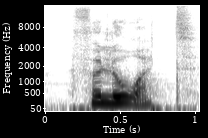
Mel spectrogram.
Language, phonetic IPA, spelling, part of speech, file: Swedish, [ˌfœ̞ˈɭoːt], förlåt, interjection / verb / noun, Sv-förlåt.ogg
- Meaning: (interjection) I'm sorry (when apologizing for having acted in a (morally) bad way); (verb) imperative of förlåta; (noun) a veil, a curtain (often in religious contexts)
